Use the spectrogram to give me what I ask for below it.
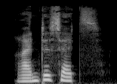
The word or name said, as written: RENTESATSEN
